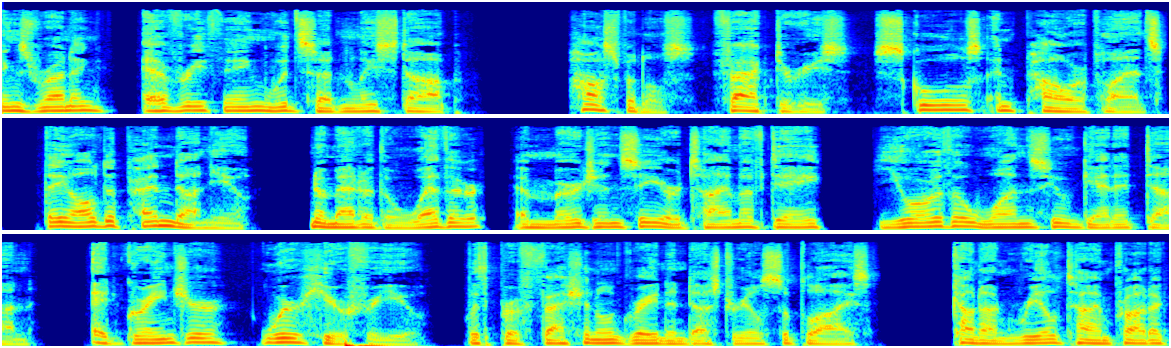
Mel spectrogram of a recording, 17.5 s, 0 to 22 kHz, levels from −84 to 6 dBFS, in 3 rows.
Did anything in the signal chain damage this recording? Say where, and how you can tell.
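Yes. A phantom power thump hits the analogue input stage at 13.38 s, just after "we're here". A deep thump peaks near about -4 dBFS and decays in roughly 69 ms, gone by 13.69 s before "with professional grade industrial". A supply switching on a live input pushed a step through the coupling capacitors.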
